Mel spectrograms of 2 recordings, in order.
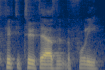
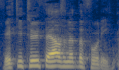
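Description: First: Said in the usual way. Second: Laughing disbelief. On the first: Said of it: "Aaron's just saying there in the comments". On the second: Real, not acted. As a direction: repeat it again, higher and louder, laughing through it. Repeats comment, laughing in disbelief.

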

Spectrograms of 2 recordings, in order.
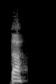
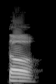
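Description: First: Short tơ, skimmed over; light neutral tơ. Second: Tơ held out as in silk; wrong level tơ. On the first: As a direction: say tơ briefly and let go. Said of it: "Đọc rất là nhẹ nhàng lướt qua". (tơ nhẹ nhàng lướt qua) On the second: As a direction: demonstrate tơ too long and level. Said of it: "không nên đọc là tơ". (tơ ngang, cách đọc sai) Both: Shown as a demonstration.

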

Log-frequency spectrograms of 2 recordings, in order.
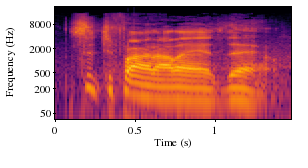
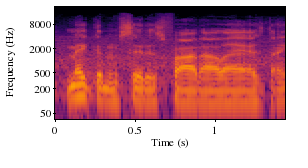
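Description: First: Loud taunting trash talk; trash talk shout. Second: Said in the usual way. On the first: Real, not acted. Taunting the defender he flattened, loud trash talk.

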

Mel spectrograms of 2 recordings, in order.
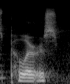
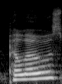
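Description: First: "pillars" for pillows, ending in "ers"; "pillars" tossed off lower and softer, with an "er" ending; casual pronunciation. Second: "pillows" said carefully with a clear "oh" ending; "pillows" with a distinct, rounded last syllable; careful pronunciation. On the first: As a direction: drop to a low, soft "pillars". Reverts to own way of saying pillows. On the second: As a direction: correct yourself to "pillows", ending in a full "oh". Corrects own saying of pillows. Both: Shown as a demonstration.

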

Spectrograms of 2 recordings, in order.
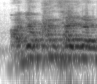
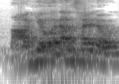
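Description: First: 막역한 said with a clear final ㄱ, 막-역-한; correct pronunciation. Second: 막연한 with an ㄴ, as people wrongly say it; common mispronunciation. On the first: Shown as a demonstration. Teacher to the class, saying 막역한 the right way with a clear ㄱ. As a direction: give 막역한 its full ㄱ sound, not 막연. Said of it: "막연한 사이라고 그러더라고". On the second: Retold or imitated. Teacher mimicking how people wrongly say 막연한. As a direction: imitate the mix-up, 막연한 instead of 막역한. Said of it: "어떤 사람들은 가만히 들어보면".

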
